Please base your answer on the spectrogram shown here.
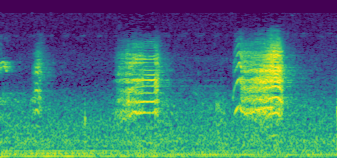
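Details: A large flock of ibis, possibly Straw-necked Ibis (Threskiornis spinicollis), feeding and grooming far off in a ploughed meadow in Australia on a warm afternoon after rain gives two harsh, rasping squawks about a second apart, after fainter calls, over a low hum.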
